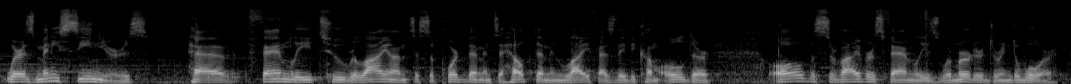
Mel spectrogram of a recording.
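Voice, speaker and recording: A man with a low, dark, mellow voice makes an earnest, urgent case in a news clip. He speaks with steady conviction. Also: moderate pace, faint music behind. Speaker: charity spokesman in news clip. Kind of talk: persuasive explanation.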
